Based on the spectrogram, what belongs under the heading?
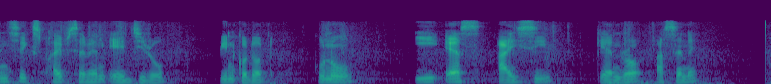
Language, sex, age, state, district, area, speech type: Assamese, male, 30-45, Assam, Darrang, rural, read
